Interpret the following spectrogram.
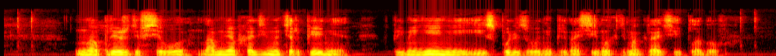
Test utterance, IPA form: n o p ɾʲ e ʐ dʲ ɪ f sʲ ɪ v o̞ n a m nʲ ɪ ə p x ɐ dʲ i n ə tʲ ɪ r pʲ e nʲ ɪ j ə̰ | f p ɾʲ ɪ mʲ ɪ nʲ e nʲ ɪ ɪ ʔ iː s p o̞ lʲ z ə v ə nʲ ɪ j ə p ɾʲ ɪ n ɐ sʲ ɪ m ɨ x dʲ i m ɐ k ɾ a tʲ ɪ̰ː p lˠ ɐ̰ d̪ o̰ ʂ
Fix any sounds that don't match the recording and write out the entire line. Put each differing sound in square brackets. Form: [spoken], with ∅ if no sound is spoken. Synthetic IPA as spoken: n o p ɾʲ e ʐ dʲ ɪ f sʲ ɪ v o̞ n a m nʲ ɪ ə p x ɐ dʲ i [m] ə tʲ ɪ r pʲ e nʲ ɪ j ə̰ | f p ɾʲ ɪ mʲ ɪ nʲ e nʲ ɪ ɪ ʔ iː s p o̞ lʲ z ə v ə nʲ ɪ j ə p ɾʲ ɪ n ɐ sʲ [i] m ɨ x dʲ [ɪ] m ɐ k ɾ a tʲ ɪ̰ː p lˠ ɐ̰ d̪ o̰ [f]

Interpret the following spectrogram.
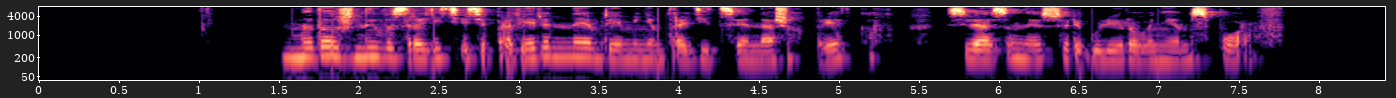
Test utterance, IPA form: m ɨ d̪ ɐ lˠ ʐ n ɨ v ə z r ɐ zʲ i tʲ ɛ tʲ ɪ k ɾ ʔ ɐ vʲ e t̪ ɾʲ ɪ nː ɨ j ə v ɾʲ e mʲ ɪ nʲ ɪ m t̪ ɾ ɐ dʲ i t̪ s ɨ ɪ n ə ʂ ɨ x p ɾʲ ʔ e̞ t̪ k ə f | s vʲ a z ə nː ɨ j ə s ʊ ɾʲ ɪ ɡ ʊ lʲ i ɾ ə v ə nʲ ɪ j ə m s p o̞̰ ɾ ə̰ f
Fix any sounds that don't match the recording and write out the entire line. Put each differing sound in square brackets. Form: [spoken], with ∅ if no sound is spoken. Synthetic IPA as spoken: m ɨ d̪ ɐ lˠ ʐ n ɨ v ə z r ɐ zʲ i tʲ ɛ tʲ ɪ [p] ɾ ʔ ɐ vʲ e [∅] ɾʲ ɪ nː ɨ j ə v ɾʲ e mʲ ɪ nʲ ɪ m t̪ ɾ ɐ dʲ i t̪ s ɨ ɪ n [a] ʂ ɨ x p ɾʲ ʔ e̞ t̪ k ə f | s vʲ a z ə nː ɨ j ə s ʊ ɾʲ ɪ ɡ ʊ lʲ i ɾ ə v ə nʲ ɪ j ə m s p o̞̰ ɾ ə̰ f

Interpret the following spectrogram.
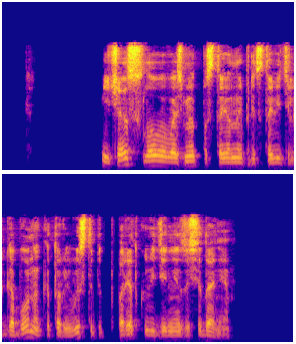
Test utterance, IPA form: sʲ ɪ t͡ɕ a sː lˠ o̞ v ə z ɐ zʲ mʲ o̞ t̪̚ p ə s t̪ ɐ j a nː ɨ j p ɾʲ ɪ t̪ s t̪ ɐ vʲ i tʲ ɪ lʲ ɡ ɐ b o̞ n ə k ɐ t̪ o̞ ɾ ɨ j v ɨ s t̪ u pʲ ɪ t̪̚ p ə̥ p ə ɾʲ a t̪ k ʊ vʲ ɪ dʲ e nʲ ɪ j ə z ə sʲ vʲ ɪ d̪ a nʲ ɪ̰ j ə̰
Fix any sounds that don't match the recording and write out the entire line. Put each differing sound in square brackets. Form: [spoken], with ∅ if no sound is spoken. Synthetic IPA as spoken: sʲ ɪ t͡ɕ a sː lˠ o̞ v ə [v] ɐ zʲ mʲ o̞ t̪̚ p ə s t̪ ɐ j a nː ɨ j p ɾʲ ɪ t̪ s t̪ ɐ vʲ i tʲ ɪ lʲ ɡ ɐ b o̞ n ə k ɐ t̪ o̞ ɾ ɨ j v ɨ s t̪ [ʊ] pʲ ɪ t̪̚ p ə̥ p [ɐ] ɾʲ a t̪ k ʊ vʲ ɪ dʲ e nʲ ɪ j ə z ə sʲ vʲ ɪ d̪ a nʲ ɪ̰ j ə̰

